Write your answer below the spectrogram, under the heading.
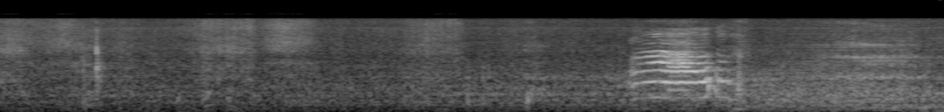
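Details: Active domestic cat in spring, being wiped with a cloth, gives one clear short meow midway after quiet rustling.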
